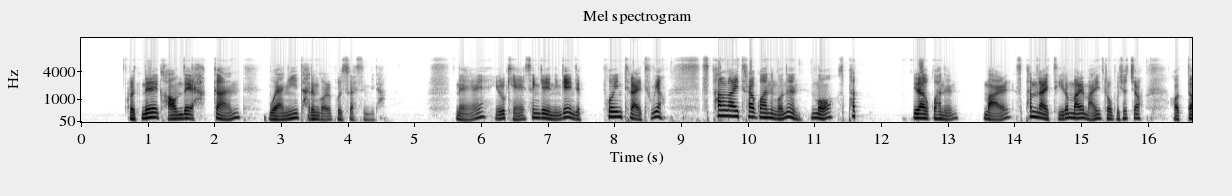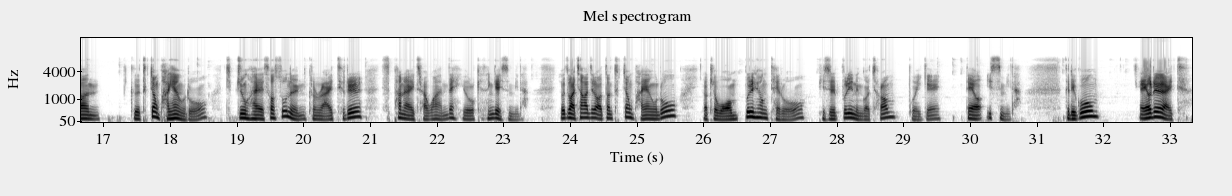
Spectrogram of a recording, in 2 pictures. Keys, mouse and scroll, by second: 8.4 alt+middle click, 8.8 alt+click, 9.6 alt+click, 10.0 drag, 10.7 alt+middle click, 15.9 click, 16.6 click, 17.2-18.4 alt+drag, 20.9-21.2 drag, 22.9-24.1 alt+drag, 29.4 alt+drag, 29.9 alt+right click, 30.2 alt+middle click, 31.2 click, 31.4 alt+middle click, 31.4 alt+right click, 33.0 drag, 33.2 alt+middle click, 33.2 alt+right click.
